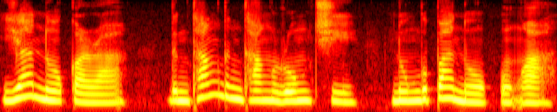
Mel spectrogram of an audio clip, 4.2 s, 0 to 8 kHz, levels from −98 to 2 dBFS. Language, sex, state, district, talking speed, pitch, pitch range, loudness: Garo, female, Meghalaya, West Garo Hills, 115 wpm, 210 Hz, 185-235 Hz, -16 LUFS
